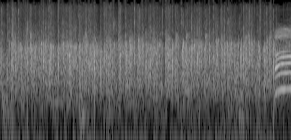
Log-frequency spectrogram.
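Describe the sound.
An audience applauds for comedian Rhea Butcher with dense, even clapping throughout. A voice begins just at the very end.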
